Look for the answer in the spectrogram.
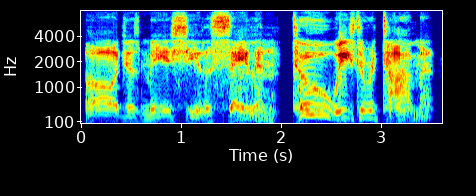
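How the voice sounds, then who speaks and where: A man's voice: on the low side, huge pitch swings, vocal fry, pushed and bright, breathy edge, no room sound, studio quality, full character voice. A man playing a giddy, sentimental older robot worker counting down happily, folksy and gleeful, in a comedic video game. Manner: folksy, gleeful, drawn-out exclamations.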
